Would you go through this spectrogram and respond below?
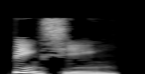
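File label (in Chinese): "并行", Mandarin; chinese-flashcards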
